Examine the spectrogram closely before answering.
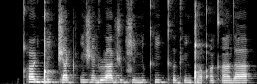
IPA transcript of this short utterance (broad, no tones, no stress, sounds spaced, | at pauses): qʰ y ɡ ŋ͡ǃ i ɡ d͡ʒ a ɡ t͡ʃʼ ĩ ʒ æ̃ ɡ ɹ a ɡ ʒ u ɡ ɕ ɵ ɲ u kʰ i ɡ kʰ ɵ ɡ ʔ ĩ ɡ͡ǃ ɵ qʼ ũ kʼ ã d a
